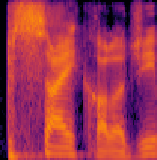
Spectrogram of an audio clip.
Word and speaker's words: psychology: We write it psychology, but the P is silent. Okay, so it's psychology.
